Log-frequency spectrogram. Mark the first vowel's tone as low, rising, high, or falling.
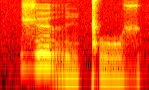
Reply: high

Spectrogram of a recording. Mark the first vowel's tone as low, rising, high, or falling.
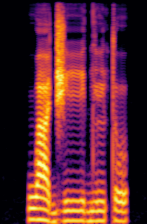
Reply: falling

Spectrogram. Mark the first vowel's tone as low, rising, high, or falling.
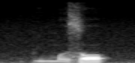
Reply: low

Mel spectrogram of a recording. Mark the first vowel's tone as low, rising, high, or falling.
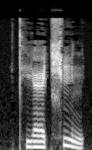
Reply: high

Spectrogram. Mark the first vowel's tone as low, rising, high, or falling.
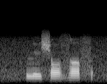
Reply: low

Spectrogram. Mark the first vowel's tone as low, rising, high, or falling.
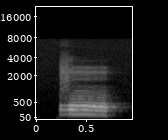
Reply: falling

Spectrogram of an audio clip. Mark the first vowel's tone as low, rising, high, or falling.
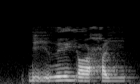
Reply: low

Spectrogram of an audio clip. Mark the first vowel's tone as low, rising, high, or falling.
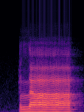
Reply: high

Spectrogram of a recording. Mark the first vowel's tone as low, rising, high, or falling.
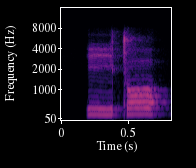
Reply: low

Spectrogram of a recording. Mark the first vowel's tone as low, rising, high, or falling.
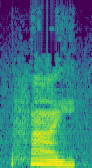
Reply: falling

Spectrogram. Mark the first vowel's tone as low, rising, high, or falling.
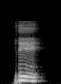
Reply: falling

